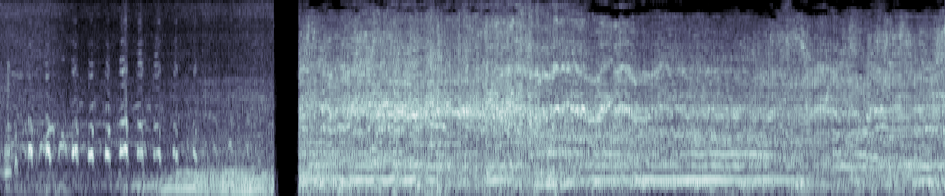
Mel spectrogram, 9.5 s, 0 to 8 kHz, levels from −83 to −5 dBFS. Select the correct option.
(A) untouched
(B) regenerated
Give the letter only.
B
